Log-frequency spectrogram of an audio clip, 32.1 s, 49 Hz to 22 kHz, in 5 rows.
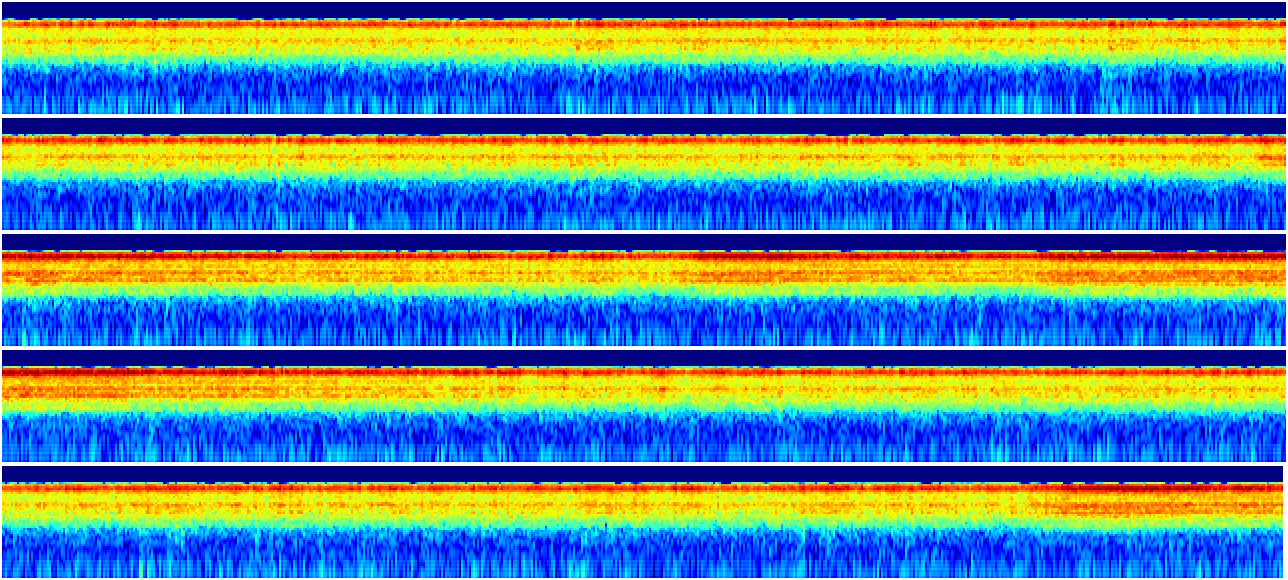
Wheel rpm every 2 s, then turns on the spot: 230, 230, 230, 240, 240, 240, 230, 230, 230, 220, 230, 230, 230, 230, 230, 230.
none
